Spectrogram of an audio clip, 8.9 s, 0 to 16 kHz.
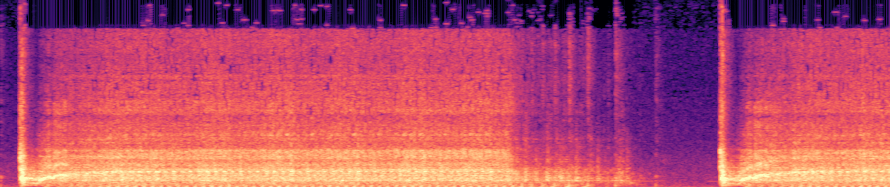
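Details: Craftsman 19.5 riding mower after ignition switch replacement and refuelling: cranks, fires right away, holds a smooth steady run, shuts off, then restarts just as cleanly; engine healthy.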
